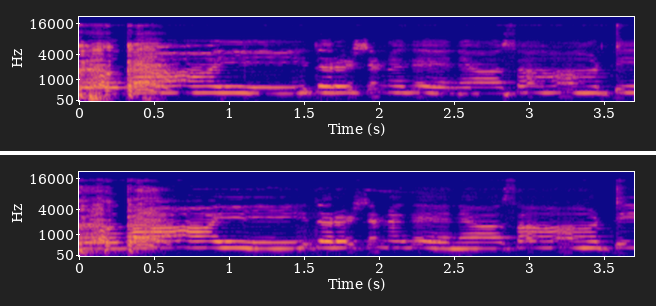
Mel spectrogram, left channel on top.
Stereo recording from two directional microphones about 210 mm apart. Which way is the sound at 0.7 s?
15° right (ahead or behind).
